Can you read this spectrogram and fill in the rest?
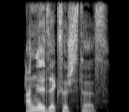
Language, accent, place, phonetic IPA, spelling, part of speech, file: German, Germany, Berlin, [ˈaŋl̩ˌzɛksɪʃstəs], angelsächsischstes, adjective, De-angelsächsischstes.ogg
- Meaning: strong/mixed nominative/accusative neuter singular superlative degree of angelsächsisch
